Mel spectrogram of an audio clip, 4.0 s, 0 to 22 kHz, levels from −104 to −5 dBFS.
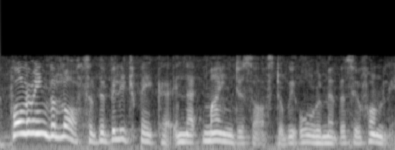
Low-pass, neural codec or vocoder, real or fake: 5.4 kHz; codec, 16 kHz, 16 kbps, FunCodec, trained on Chinese and English, 50 frames a second; fake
